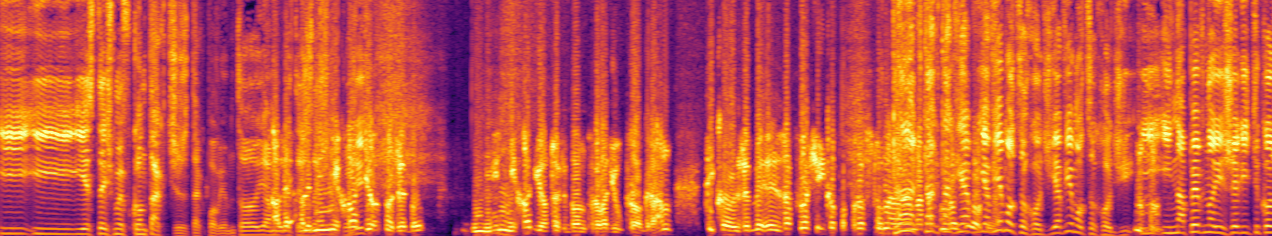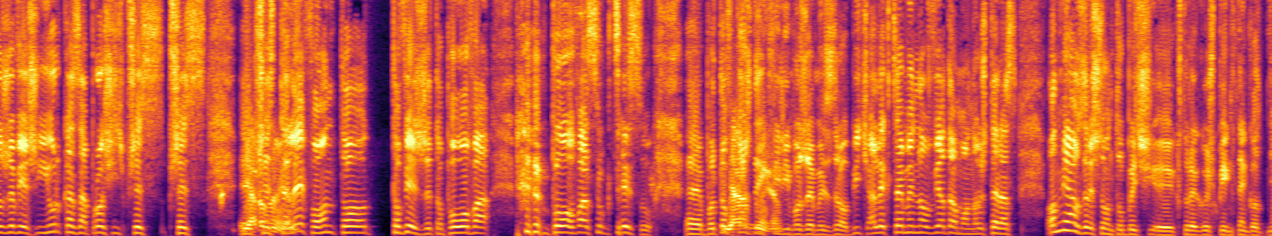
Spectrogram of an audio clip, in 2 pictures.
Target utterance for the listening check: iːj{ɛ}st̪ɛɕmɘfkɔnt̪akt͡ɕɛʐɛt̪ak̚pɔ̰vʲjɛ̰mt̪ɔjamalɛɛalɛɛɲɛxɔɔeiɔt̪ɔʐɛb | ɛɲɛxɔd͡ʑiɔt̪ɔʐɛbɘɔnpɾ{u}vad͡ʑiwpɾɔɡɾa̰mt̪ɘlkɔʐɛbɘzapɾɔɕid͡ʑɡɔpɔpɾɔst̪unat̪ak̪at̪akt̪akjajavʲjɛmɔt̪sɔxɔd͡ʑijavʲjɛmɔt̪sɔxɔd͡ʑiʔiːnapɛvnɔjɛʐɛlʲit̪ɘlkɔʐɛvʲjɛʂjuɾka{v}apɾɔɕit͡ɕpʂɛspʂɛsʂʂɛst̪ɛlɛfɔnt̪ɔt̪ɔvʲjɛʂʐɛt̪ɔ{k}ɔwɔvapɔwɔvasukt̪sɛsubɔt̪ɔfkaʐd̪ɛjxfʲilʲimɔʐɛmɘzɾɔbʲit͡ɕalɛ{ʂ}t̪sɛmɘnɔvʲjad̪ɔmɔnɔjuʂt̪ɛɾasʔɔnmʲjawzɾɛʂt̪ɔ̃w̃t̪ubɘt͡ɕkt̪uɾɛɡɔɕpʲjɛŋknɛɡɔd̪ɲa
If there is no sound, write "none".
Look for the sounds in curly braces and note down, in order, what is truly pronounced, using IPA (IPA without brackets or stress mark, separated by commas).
ɛ, ɔ, z, p, x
